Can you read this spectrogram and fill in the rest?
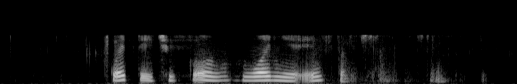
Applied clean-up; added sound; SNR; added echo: neural separator model SepFormer WHAMR!.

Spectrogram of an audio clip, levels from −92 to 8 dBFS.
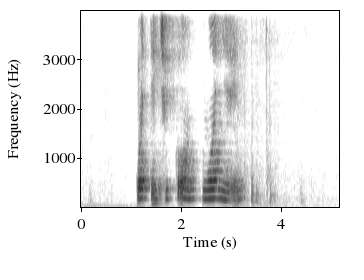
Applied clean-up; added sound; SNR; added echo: neural mask model DeepFilterNet 3.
